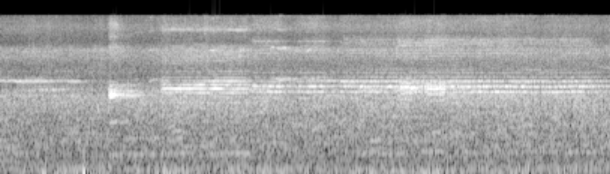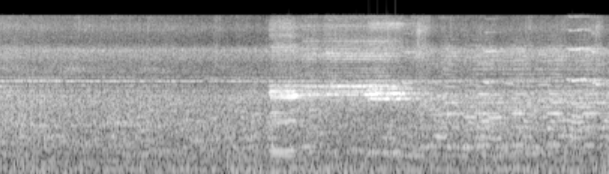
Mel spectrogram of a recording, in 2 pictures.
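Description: Vehicle horns honk now and then.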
